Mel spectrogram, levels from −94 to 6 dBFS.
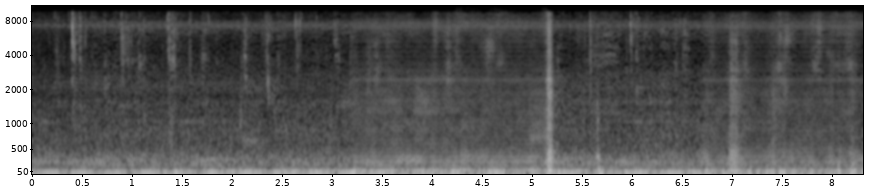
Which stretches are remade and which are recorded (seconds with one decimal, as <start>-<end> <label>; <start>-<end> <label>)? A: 0.0-3.2 recorded; 3.2-5.2 remade; 5.2-6.7 recorded; 6.7-8.3 remade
